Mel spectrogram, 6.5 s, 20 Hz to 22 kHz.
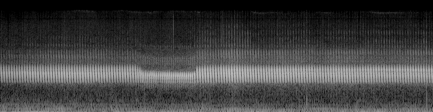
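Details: A European nightjar, a scarce summer visitor, churrs in a British woodland at dusk in June. It gives one unbroken, rapid mechanical trill of up to 1900 notes a minute that drops briefly in pitch, then climbs back, running on without pause.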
